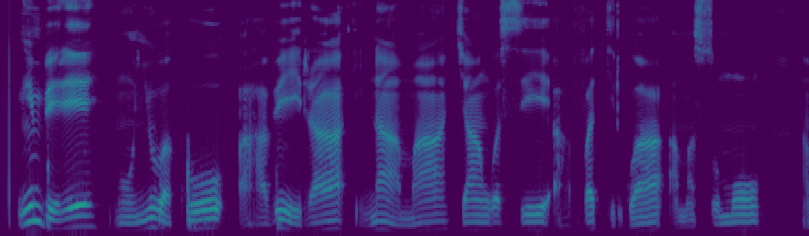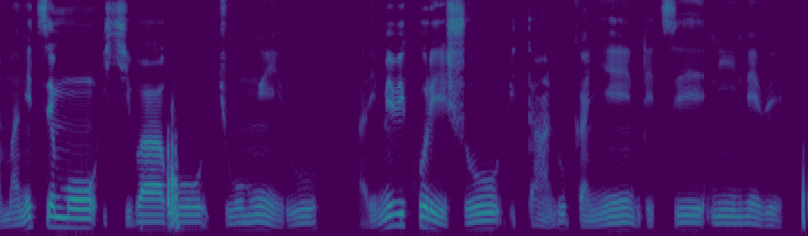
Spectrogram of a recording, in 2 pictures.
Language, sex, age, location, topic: Kinyarwanda, male, 25-35, Kigali, education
